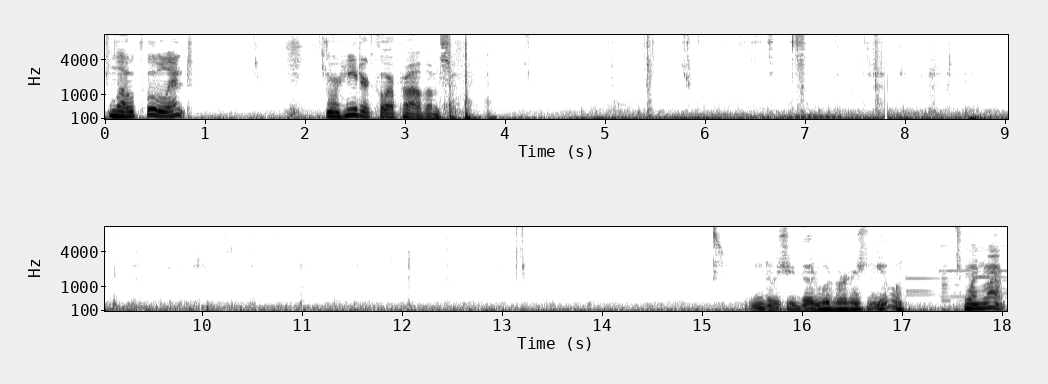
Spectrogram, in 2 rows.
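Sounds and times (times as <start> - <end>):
food crunching while chewing: 4.2 - 15.4.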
